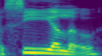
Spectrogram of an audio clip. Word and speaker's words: Cielo: So even though your name is spelled with a C, it makes the S sound, right? Like the soft C sound, so Cielo.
